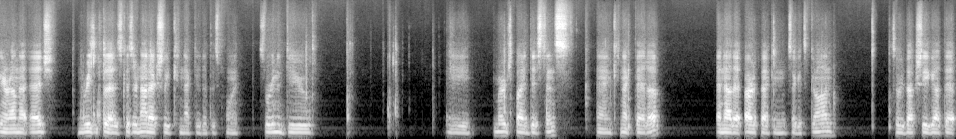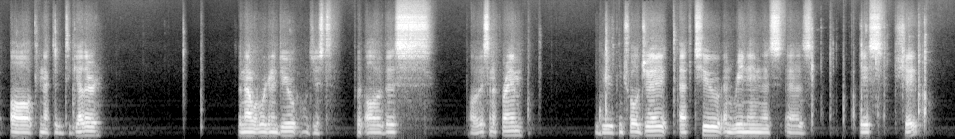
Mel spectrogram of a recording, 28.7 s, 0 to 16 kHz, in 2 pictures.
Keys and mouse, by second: 1.3 shift+a, 5.8 shift+a, 14.5-28.6 drag, 23.3 ctrl+j, 24.3 F2.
